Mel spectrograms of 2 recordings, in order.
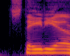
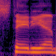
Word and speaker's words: Stadia: i've said stadia but i've had people correct me and say stadia um they they say it in their ads they're like google stadia like unless their ads themselves are being mispronounced no it's stadia well i've got i've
